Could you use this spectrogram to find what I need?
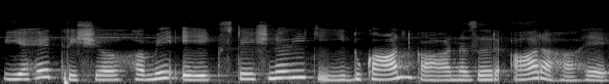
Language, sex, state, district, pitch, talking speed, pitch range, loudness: Hindi, male, Punjab, Fazilka, 225 Hz, 120 wpm, 205-270 Hz, -16 LUFS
